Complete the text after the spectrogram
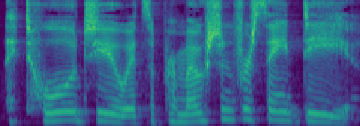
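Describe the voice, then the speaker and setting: A woman's voice: lowish voice, moderate pace, no room sound, natural voice. An actress playing a guarded, defiant woman in an audio drama, narrating and speaking in a terse, dry, confiding way. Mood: curt. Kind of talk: first-person audio drama narration and dialogue. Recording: faint music under the voice.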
